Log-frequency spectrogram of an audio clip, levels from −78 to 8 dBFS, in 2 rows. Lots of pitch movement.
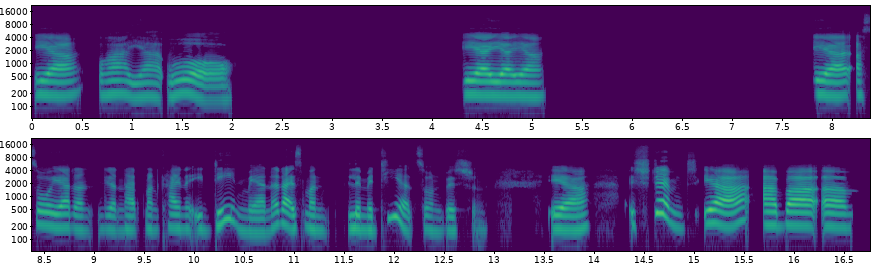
No: narrow, 2.6 semitones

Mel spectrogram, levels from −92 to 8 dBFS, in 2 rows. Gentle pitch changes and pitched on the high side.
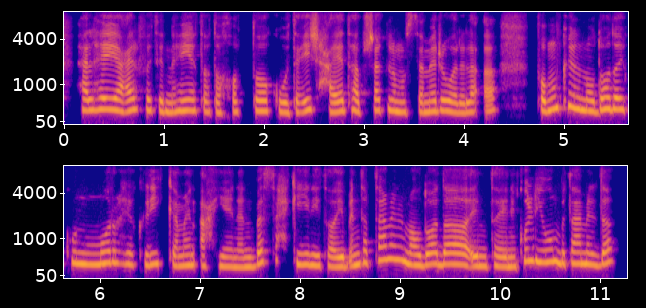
No: average, 3.0 semitones; very high, 255 Hz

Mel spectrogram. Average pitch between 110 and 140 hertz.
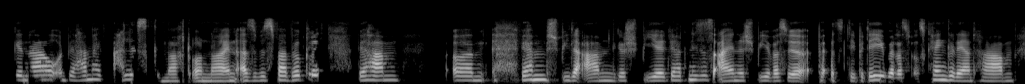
No: medium, 185 Hz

